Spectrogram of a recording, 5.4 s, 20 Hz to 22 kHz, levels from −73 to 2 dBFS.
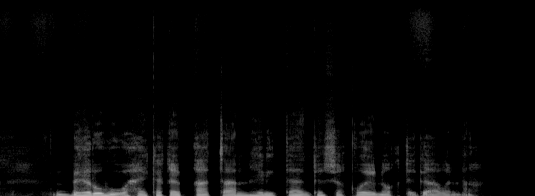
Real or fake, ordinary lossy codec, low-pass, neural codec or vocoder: fake; none; none; codec, 44.1 kHz, 2.6 kbps, DAC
